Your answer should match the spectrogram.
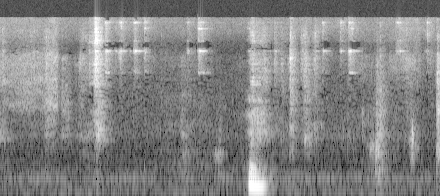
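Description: Soft handling of heavy paper journal pages, with a few faint clicks and rustles, and a short falling "hmm" from a woman about two and a half seconds in.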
